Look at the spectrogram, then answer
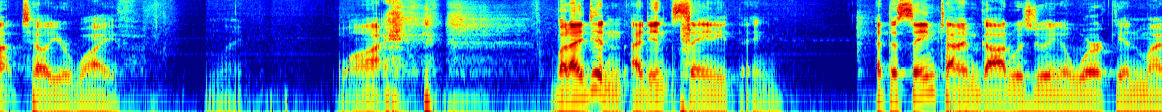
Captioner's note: laughs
